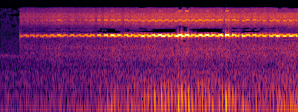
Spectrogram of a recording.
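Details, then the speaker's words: Marksman ultrasonic leak detector with its emitter switched on and placed inside a car trunk: a steady high beep grows strongest as the receiver nears the trunk seal, pinpointing an air leak there. "The Marksman comes with this ultrasonic emitter you just turn it on and throw it in the trunk the emitter is generating ultrasonic beeps and you'll hear it most strongly where the leak"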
